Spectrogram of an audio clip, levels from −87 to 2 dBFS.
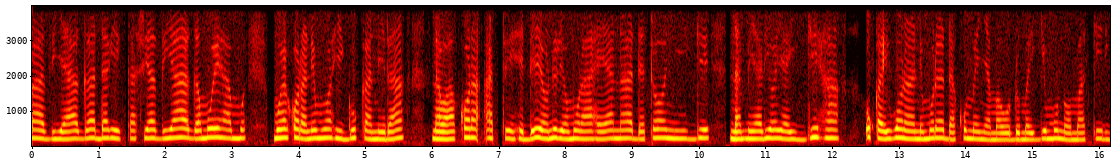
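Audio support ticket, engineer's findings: Comfort noise in place of the background at 3.53–3.62 s (90 ms, about 9 dB quieter), 5.87–5.99 s (120 ms, about 5 dB down) and 12.2–12.5 s (300 ms, about 6 dB down). Real room tone, roughly 37 dB under the loud passages, drops out, replaced by flat, featureless hiss. Likely discontinuous transmission: sender's voice detector gated the pauses, receiver synthesised shaped noise. Band-limited to 4 kHz throughout, consistent with a 64 kbps G.711 A-law leg.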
